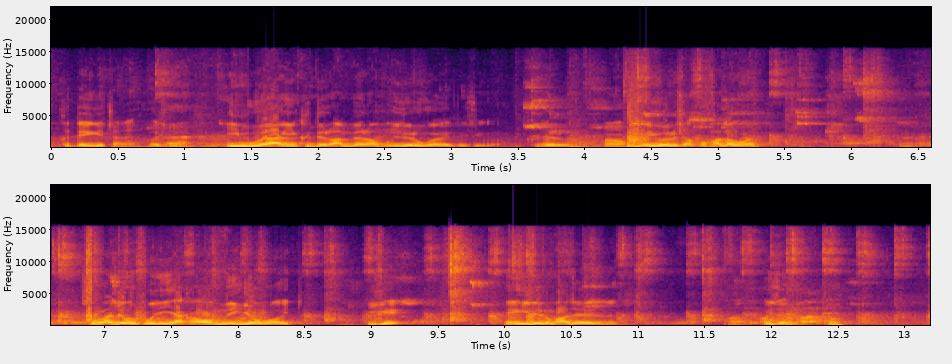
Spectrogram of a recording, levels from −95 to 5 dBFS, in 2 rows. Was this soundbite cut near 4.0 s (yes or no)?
no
